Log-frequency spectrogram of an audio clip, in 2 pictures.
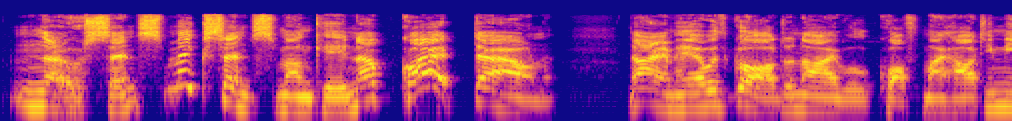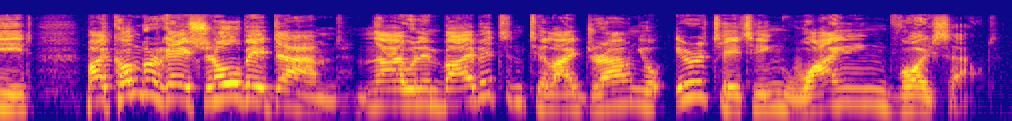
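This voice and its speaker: A blustering, drunken old bishop, acted out by a man, grand and threatening. The voice is forceful and swings widely in pitch, declaiming like a preacher in a dark comic poem. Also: very animated, a little slow, full character voice. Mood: blustering, defiant. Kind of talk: dramatic poetry reading.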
